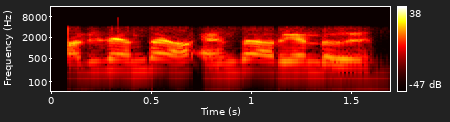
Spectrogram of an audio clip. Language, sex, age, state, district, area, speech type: Malayalam, male, 45-60, Kerala, Alappuzha, urban, conversation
